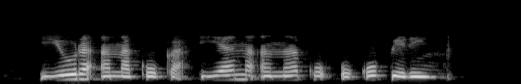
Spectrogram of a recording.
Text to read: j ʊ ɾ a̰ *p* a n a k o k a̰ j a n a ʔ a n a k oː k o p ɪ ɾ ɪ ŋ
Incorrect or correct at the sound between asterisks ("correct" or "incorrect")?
incorrect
